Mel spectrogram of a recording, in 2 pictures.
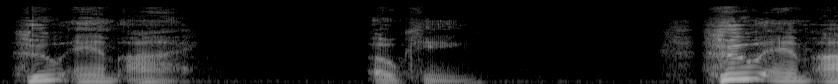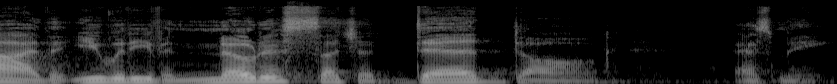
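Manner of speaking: low, hushed, humble question; humbled disbelief. Acted. Outcast to his king, humbled and hushed. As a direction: let it sink away softly, unworthy.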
